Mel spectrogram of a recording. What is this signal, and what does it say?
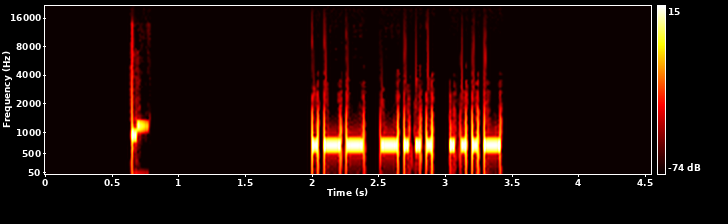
Morse code, heard as a keyed tone, about 28 wpm, 700 Hz. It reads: WBV
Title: Three Challenging Letter-Number Combinations 28wpm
